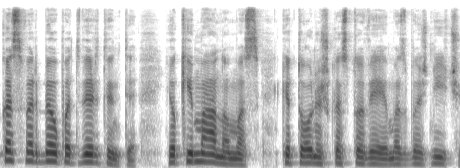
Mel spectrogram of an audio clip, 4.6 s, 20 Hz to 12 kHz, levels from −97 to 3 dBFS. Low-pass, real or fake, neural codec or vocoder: 9.9 kHz; real; none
